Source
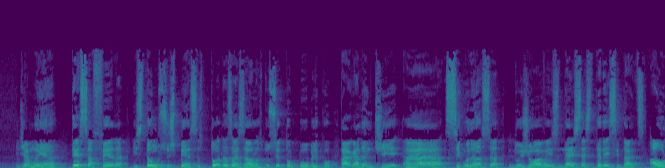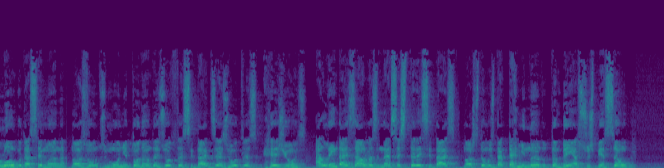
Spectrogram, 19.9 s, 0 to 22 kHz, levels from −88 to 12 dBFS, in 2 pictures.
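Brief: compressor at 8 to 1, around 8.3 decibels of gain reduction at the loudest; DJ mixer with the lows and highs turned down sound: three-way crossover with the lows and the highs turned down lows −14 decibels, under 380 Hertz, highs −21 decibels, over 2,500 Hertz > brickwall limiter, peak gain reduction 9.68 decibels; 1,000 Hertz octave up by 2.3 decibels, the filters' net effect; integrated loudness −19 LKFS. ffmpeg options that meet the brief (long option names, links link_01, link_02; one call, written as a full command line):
ffmpeg -i in.wav -filter_complex "[0:a]equalizer=frequency=1000:width_type=o:gain=4,acompressor=threshold=-28dB:ratio=8,acrossover=split=380 2500:gain=0.2 1 0.0891[link_01][link_02][link_03];[link_01][link_02][link_03]amix=inputs=3:normalize=0,volume=22.5dB,alimiter=limit=-9dB:level=0:latency=1" out.wav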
